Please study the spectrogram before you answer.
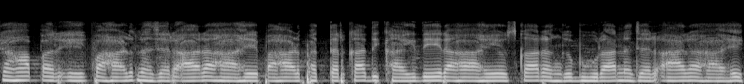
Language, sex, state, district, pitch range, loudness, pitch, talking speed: Hindi, male, Delhi, New Delhi, 170-180 Hz, -15 LUFS, 170 Hz, 175 wpm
